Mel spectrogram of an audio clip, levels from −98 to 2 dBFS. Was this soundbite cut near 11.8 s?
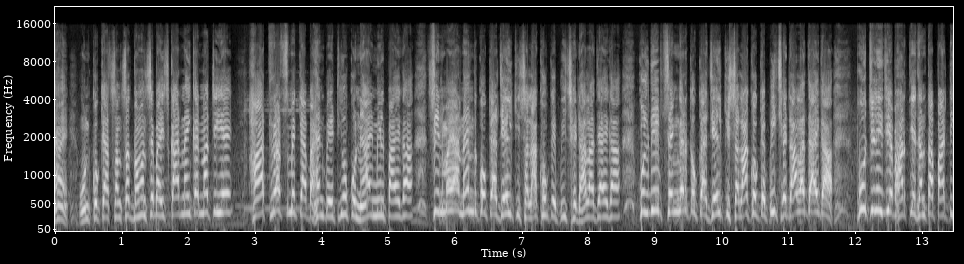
yes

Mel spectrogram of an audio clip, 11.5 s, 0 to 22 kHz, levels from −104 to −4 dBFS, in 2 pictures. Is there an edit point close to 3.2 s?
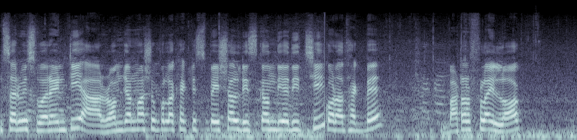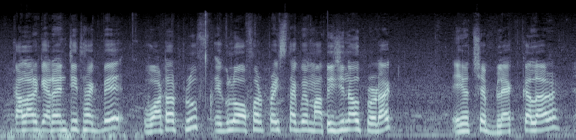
yes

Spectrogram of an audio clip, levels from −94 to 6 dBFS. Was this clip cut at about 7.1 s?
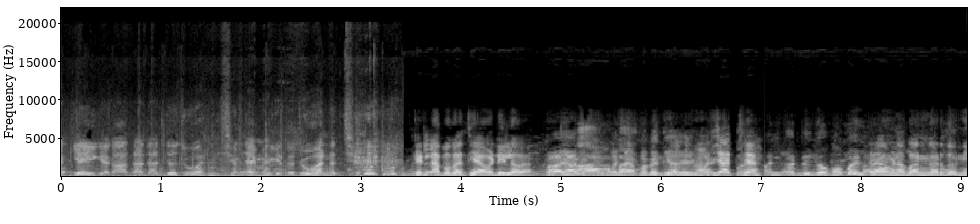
yes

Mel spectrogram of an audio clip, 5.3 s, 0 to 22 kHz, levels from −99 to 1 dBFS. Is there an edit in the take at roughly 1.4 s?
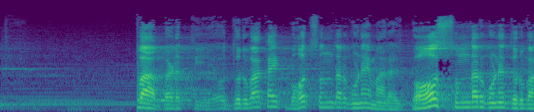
yes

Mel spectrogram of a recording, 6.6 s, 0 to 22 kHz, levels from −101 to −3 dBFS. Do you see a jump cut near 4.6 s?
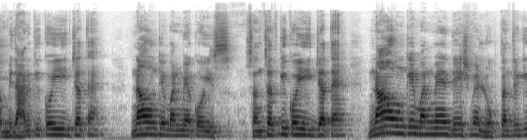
no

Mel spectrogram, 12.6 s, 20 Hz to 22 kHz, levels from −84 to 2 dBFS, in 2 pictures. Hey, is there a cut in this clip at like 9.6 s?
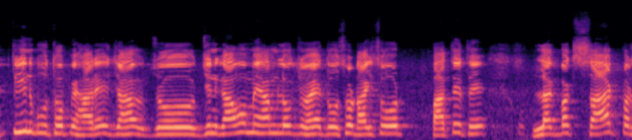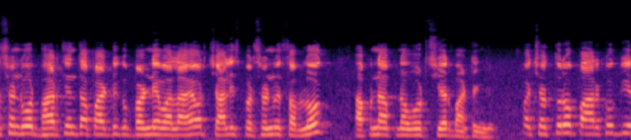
no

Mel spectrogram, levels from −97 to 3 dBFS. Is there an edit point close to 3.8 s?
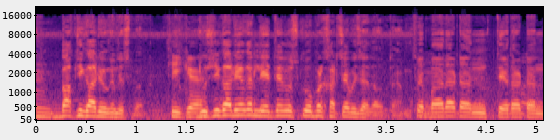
yes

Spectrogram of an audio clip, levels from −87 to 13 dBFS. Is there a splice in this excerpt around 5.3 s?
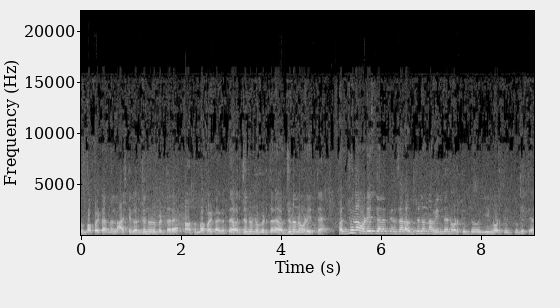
no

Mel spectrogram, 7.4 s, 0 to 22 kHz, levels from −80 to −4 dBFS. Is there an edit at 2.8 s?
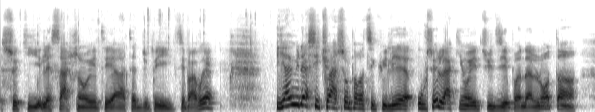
no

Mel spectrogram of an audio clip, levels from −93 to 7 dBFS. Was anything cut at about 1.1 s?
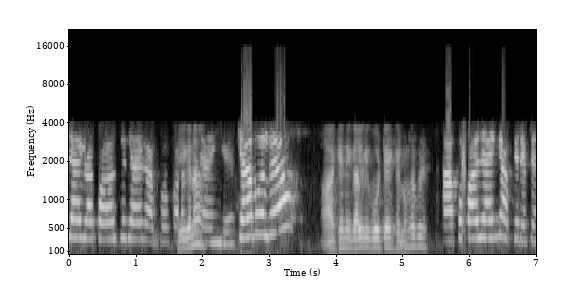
no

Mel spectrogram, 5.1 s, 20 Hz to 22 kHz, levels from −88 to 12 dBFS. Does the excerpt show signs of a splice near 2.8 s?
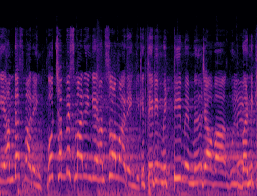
yes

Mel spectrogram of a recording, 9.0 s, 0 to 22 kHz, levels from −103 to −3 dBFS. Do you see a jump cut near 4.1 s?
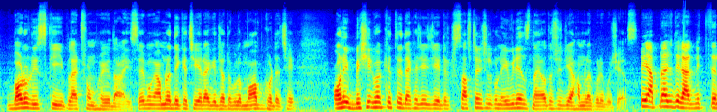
no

